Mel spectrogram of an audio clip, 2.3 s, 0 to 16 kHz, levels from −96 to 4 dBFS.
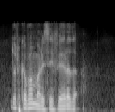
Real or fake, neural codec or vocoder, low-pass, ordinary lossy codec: fake; codec, 16 kHz, 2 kbps, X-Codec, WavLM features, trained on Multilingual LibriSpeech; 7.2 kHz; none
